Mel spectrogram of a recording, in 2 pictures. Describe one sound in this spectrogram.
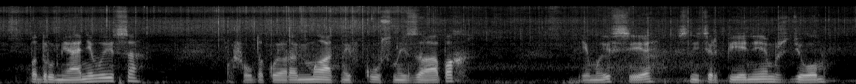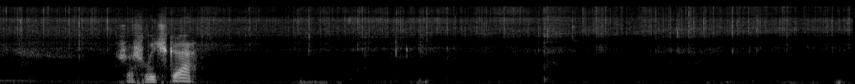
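Meat sizzles softly over glowing coals.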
